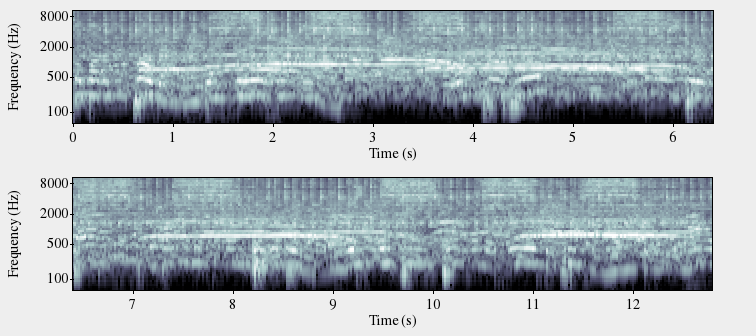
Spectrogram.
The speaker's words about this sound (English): It's completely drowned out by the fire alarm, yelling, and noisemakers.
